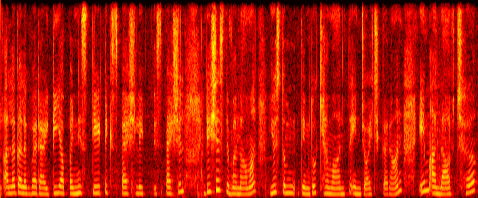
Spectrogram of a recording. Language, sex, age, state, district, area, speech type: Kashmiri, female, 18-30, Jammu and Kashmir, Baramulla, rural, spontaneous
